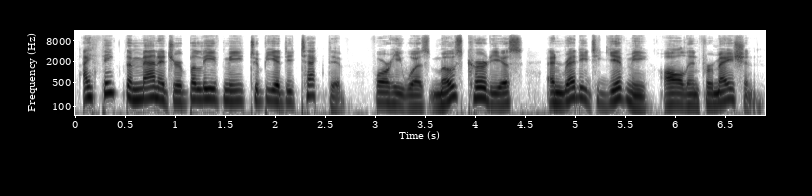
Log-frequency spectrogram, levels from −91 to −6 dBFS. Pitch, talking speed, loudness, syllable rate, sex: 135 Hz, 190 wpm, -18 LUFS, 5.5 syllables/s, male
